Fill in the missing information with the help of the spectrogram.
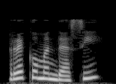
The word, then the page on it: rekomendasi: indonesian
